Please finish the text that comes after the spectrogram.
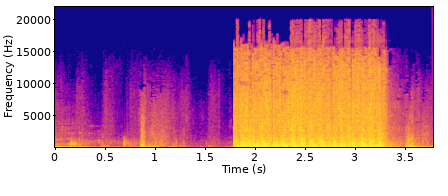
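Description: Gunfire in the PUBG Mobile battle royale game erupts as a loud, dense burst of rapid shots lasting about a second and a half, preceded by voices talking, with speech resuming just after.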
